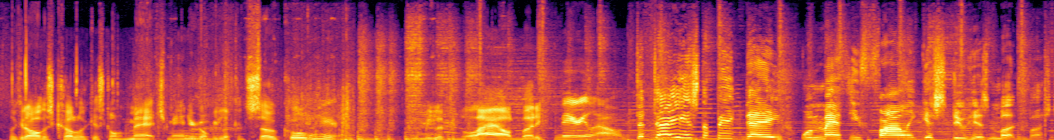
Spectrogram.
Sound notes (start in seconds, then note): none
